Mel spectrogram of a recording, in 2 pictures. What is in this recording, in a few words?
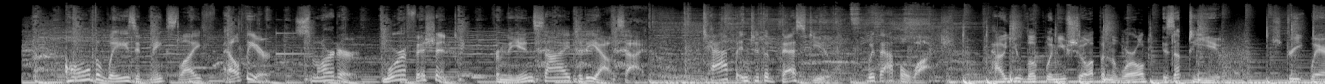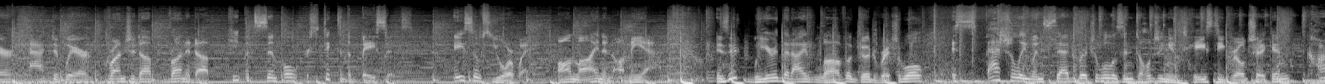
Commercials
